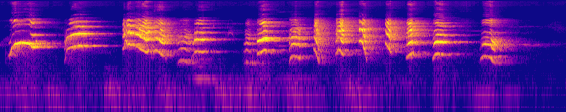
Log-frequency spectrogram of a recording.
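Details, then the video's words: Green Alexandrine parakeet playing in its cage in an active, jolly mood: a rapid series of about a dozen loud, harsh, rich-toned squawks and screeches, many rising then falling, with faint low room noise. "Green parrot playing, Singing and making sounds in Cage"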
